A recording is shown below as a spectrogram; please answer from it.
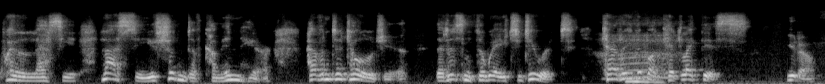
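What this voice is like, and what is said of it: Put-on Irish brogue. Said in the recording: “do an Irish brogue ... Can you demo an Irish ... An Irish brogue.”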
